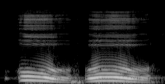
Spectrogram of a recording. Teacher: we slowly bring in the corners of the lips to make this ooh ooh position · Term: W Glide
